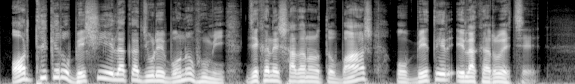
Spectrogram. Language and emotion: Bengali, neutral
